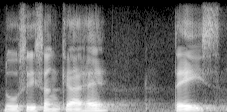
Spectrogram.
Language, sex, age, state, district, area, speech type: Hindi, male, 18-30, Madhya Pradesh, Jabalpur, urban, spontaneous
